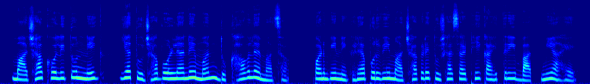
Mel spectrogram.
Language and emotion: Marathi, sad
